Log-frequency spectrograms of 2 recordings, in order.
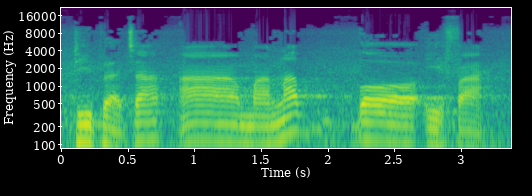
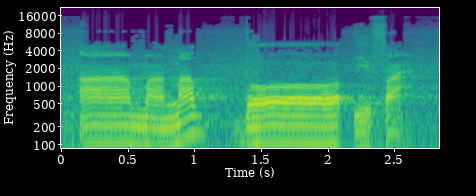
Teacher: Contohnya tertulis amanat thaifatin, amanat ta'ifah dibaca amanat ta'ifah. Taknya diganti menjadi tok sehingga tok dibaca seperti bertasydid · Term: idgham mutajanisain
